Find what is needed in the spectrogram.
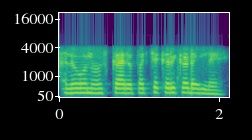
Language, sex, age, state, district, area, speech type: Malayalam, female, 45-60, Kerala, Kasaragod, rural, conversation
